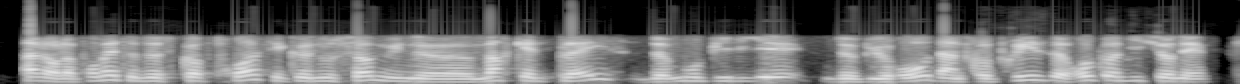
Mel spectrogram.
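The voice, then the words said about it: Southern French Montpellier accent. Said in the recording (French): “avec un accent euh, bien de chez moi, de Montpellier ... Avec un bel accent du Sud.”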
